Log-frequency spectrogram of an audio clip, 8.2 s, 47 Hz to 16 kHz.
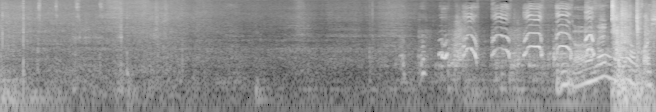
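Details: White Shiba Inu female puppy born December 26: after a quiet stretch of handling noise, a run of short arched whines, each rising then falling, comes about twice a second, ending with clattering.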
